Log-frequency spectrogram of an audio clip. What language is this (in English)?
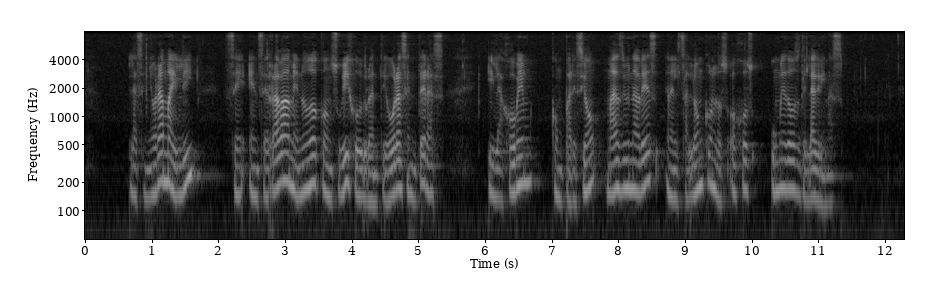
Spanish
